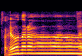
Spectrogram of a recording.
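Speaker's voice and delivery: drawn-out goodbye. Pretend.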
